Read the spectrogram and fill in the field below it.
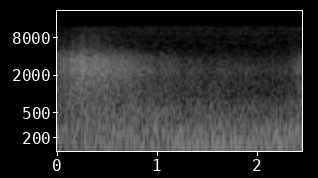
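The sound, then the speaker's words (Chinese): An atomic bomb explosion sound effect, for the first atomic bomb dropped by the US military on Hiroshima, Japan, on August 6: a massive, sustained roar, a dense low rumble with a broad, noisy wash that stays loud and steady for a couple of seconds without any voices. “那么，在这个背景下，八月六日，美军在日本的广岛投掷了第一颗原子弹。”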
